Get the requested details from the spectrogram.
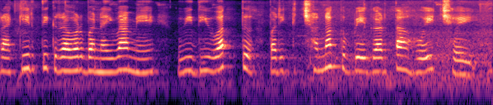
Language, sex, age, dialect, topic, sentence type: Maithili, female, 25-30, Southern/Standard, agriculture, statement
